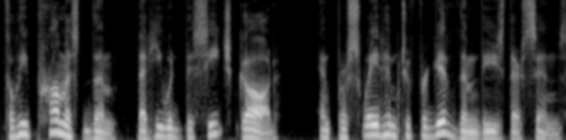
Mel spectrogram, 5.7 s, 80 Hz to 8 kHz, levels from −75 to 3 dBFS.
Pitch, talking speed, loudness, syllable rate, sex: 120 Hz, 190 wpm, -19 LUFS, 5.1 syllables/s, male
